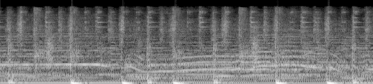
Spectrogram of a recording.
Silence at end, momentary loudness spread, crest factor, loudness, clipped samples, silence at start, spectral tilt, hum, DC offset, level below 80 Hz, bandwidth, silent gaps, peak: 0 s; 2 LU; 10 dB; -13 LUFS; 0.2%; 0 s; -4 dB/octave; none; under 0.1%; -14 dBFS; 16.5 kHz; none; 0 dBFS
